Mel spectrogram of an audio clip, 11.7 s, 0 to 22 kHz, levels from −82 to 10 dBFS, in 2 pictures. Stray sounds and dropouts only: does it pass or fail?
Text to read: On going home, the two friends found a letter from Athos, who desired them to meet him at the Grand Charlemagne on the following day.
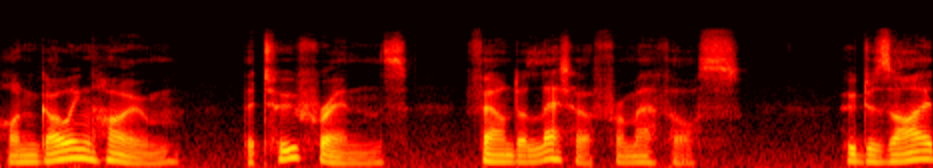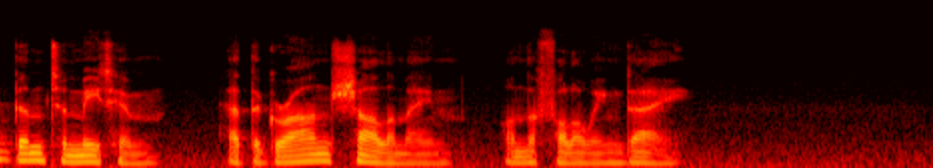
pass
